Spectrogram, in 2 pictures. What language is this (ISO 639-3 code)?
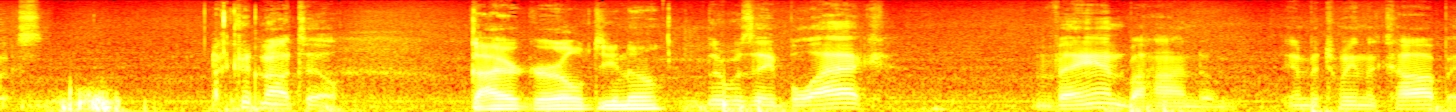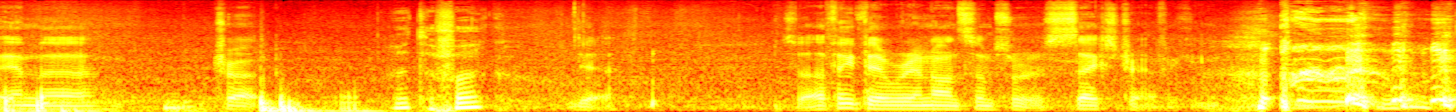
eng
